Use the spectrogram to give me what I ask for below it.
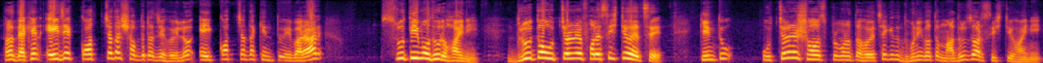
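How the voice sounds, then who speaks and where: High-voiced man teaching a lesson. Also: big pitch swings, no echo. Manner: repetitive, drills words aloud slowly; addresses listeners directly with questions. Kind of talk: classroom lecture.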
